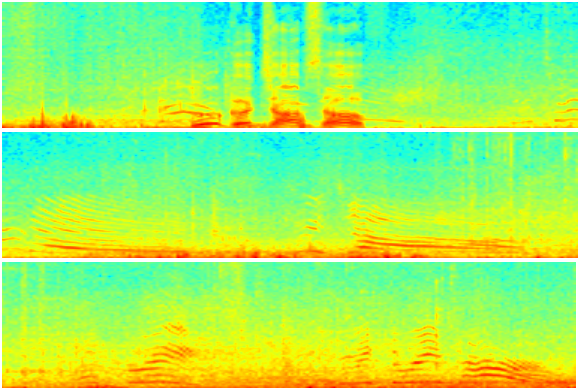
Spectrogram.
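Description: A young child talks nearby in a high voice.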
